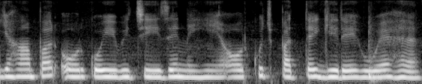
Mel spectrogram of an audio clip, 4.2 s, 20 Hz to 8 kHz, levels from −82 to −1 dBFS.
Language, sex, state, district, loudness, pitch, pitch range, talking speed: Hindi, female, Chandigarh, Chandigarh, -14 LUFS, 195 Hz, 190-205 Hz, 200 wpm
